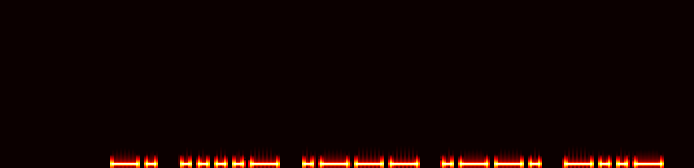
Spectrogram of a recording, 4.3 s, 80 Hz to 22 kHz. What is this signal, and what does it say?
Morse code, heard as a keyed tone, about 22 wpm, 700 Hz. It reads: N4JPX
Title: USA Call Signs Repeated 3x 22wpm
